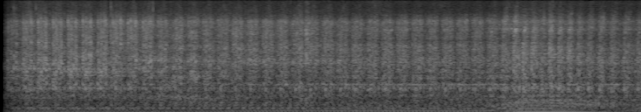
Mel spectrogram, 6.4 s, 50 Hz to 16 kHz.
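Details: Renault Laguna 2 1.9 dCi (F9Q) diesel at idle: a steady, fairly even knock of about four per second rides over the clatter; a knock inside the engine, cause not yet pinned down.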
